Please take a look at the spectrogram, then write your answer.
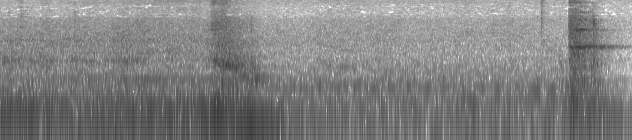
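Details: Elevator after its guide shoe liners were replaced to cure knocking and the guides were oiled; a smooth low rumble as the car travels with no knocking and only a couple of brief swishes, the guides running quietly.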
